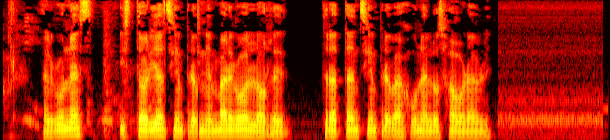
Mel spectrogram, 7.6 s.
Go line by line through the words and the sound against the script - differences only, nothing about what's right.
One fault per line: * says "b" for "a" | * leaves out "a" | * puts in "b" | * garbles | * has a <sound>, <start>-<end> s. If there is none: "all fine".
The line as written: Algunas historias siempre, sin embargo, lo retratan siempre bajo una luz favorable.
all fine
